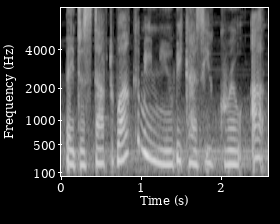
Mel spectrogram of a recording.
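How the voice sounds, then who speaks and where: A woman's voice: mid-range voice, expressive, normal speed, a little hiss or hum, close to an everyday voice. A woman voicing a mischievous, taunting young female trickster in a dramatic video game performance, with a mocking, theatrical delivery. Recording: loud music behind the voice. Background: loud background music.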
